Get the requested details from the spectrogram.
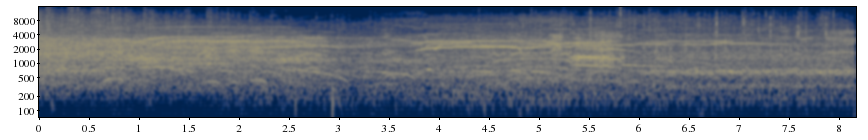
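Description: Fans whistle loudly in a stadium crowd.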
